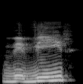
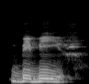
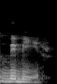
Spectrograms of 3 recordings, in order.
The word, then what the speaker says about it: vivir: Here also, we have to pay attention close attention to pronunciation because it's not vivir, it's vivir. Like in like soft B sound. So vivir.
